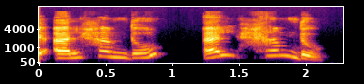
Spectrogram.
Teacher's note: ये हा जो है गले से पढ़ा जाता है, हलक से पढ़ा जाता है। अल्हम्दु, अब दू को जितना लिखा है दाल पेश दू, बस इतना ही पढ़ा जाएगा।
